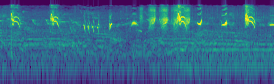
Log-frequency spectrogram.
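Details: Oriental magpie-robin (kacer), first-prize contest winner, West Kalimantan, Indonesia, said to be master-tutored: looping, hooked whistles repeated roughly every second, broken by a quick stuttering series of clicks and buzzy notes.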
